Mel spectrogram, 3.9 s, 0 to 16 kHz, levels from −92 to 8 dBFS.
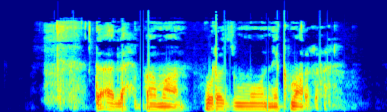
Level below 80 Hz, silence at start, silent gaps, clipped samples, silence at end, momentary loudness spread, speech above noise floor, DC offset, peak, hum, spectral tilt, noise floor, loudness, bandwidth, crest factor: -42 dBFS; 0.45 s; none; under 0.1%; 0.45 s; 9 LU; 22 dB; under 0.1%; 0 dBFS; none; -5 dB/octave; -37 dBFS; -16 LUFS; 11 kHz; 16 dB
